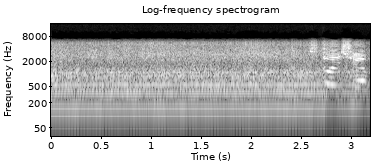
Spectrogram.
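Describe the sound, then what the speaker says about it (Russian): An old boat motor runs steadily during a speed test, giving a loud, continuous droning hum with a fixed pitch throughout. A voice briefly appears near the end. "И вот этот старенький двигатель прибавил, как мне очень того хотелось,"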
